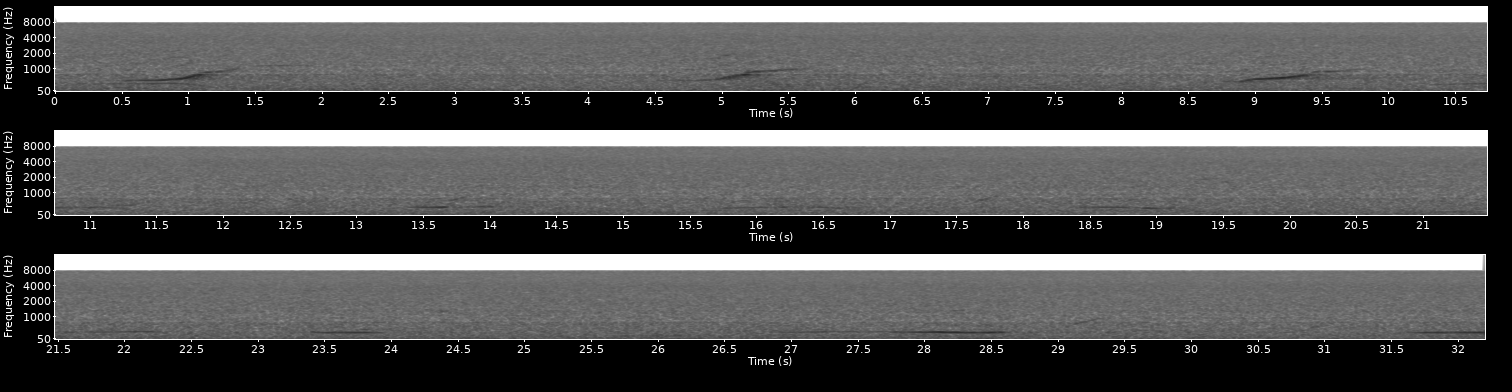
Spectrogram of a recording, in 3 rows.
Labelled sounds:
1.0	1.4	humpback whale, 0.80 to 1.1 kHz
5.1	5.6	humpback whale, 0.80 to 1.0 kHz
9.3	9.8	humpback whale, 0.80 to 1.0 kHz

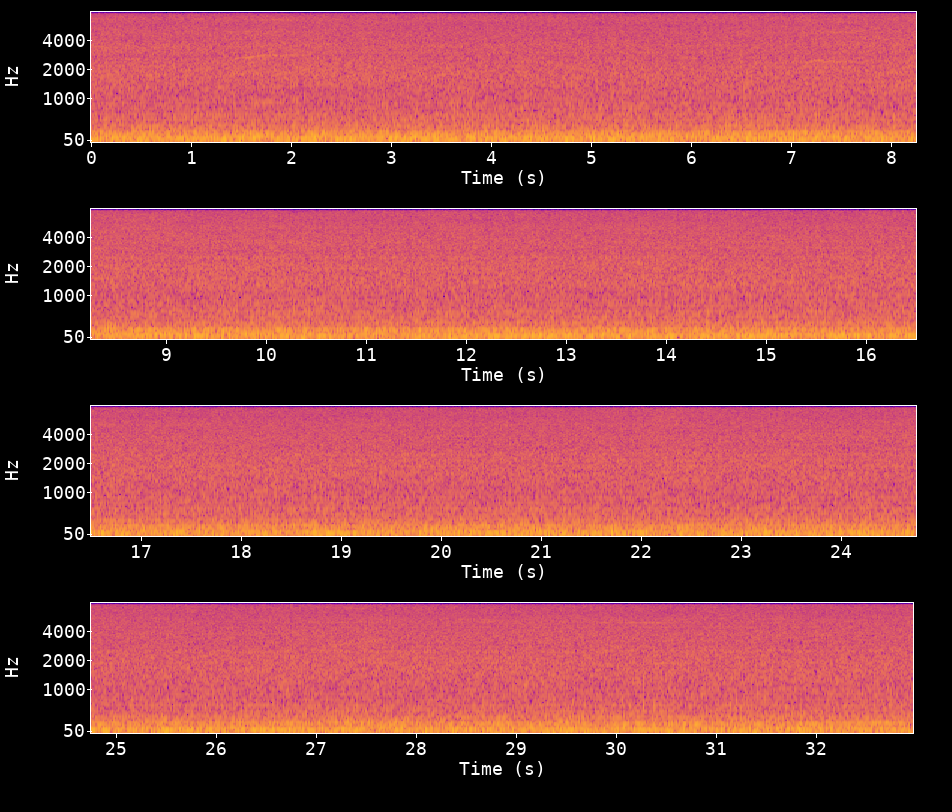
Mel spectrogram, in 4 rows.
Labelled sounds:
1.4	2.0	killer whale, 1.8 to 3.8 kHz

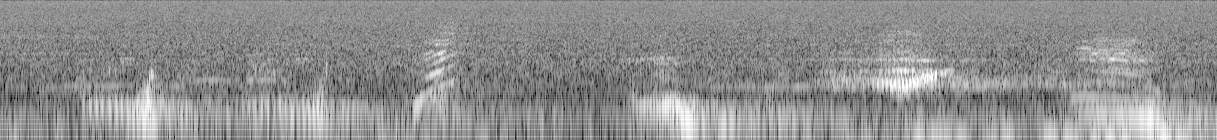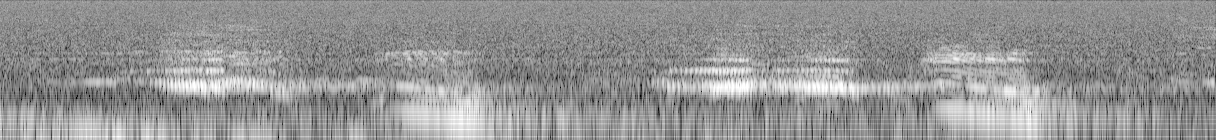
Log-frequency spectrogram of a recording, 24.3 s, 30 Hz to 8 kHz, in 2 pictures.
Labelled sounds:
10.8	11.1	humpback whale, 0.83 to 1.3 kHz
16.0	16.4	humpback whale, 0.80 to 1.1 kHz
21.4	22.0	humpback whale, 0.80 to 1.1 kHz

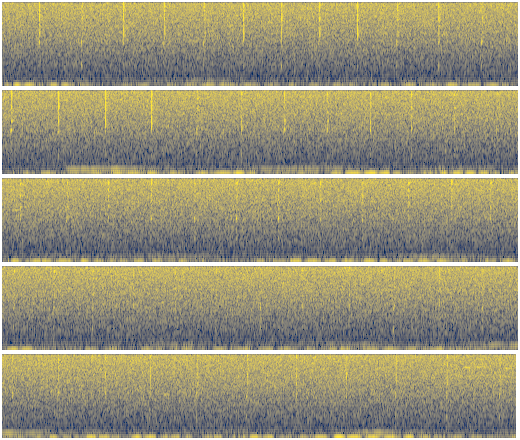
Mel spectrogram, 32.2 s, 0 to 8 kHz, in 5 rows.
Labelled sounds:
31.6	31.9	Pacific white-sided dolphin, 3.7 to 3.9 kHz

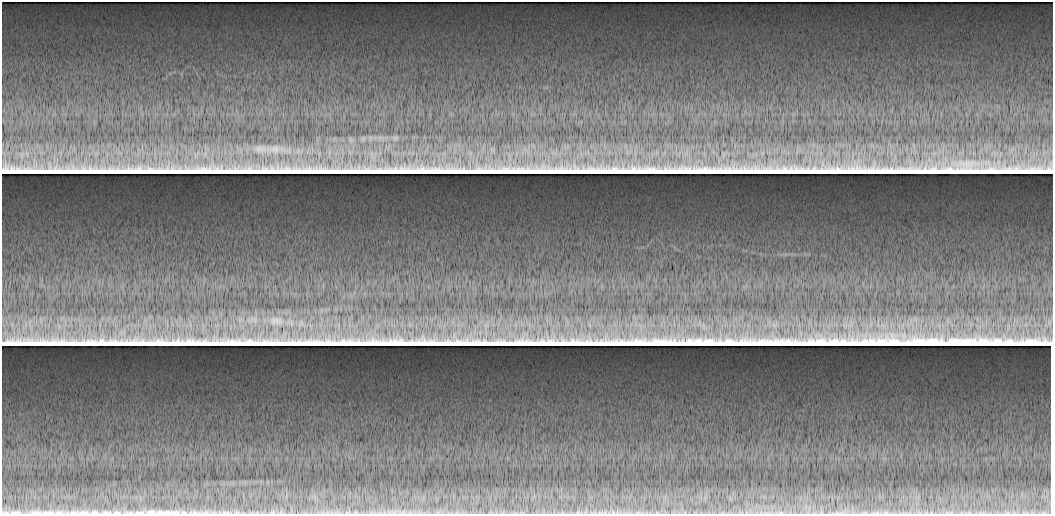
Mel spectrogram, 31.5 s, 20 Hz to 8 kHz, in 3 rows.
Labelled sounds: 2.5	2.9	humpback whale, 0.35 to 0.42 kHz
3.5	4.0	humpback whale, 0.54 to 0.63 kHz
18.0	18.6	killer whale, Bigg's (transient), 1.8 to 1.9 kHz
23.2	23.6	humpback whale, 0.54 to 0.61 kHz

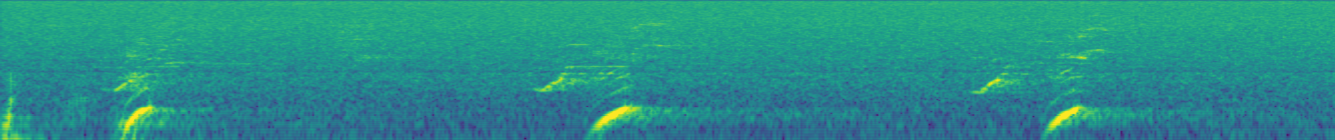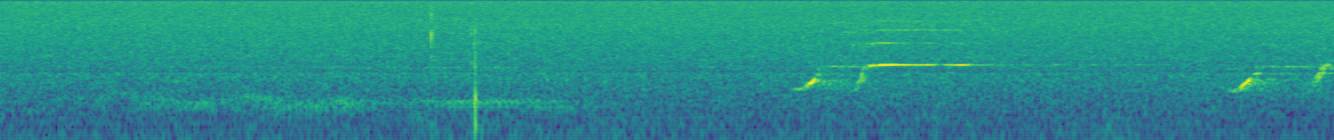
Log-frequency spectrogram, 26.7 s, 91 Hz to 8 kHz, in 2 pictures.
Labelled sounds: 1.6	2.0	humpback whale, 0.93 to 1.2 kHz
5.6	6.0	humpback whale, 0.80 to 0.99 kHz
6.4	6.7	humpback whale, 3.6 to 3.8 kHz
10.6	11.1	humpback whale, 1.2 to 1.7 kHz
21.9	22.7	humpback whale, 0.80 to 4.1 kHz

